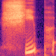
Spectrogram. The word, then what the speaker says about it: sheep: told me they ordered sheep at a restaurant instead of ship. The waiter was very confused. The trick. Keep your mouth tighter and shorter for ship and stretch it for sheep.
